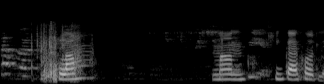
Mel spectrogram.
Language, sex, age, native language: Icelandic, male, 10, Icelandic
